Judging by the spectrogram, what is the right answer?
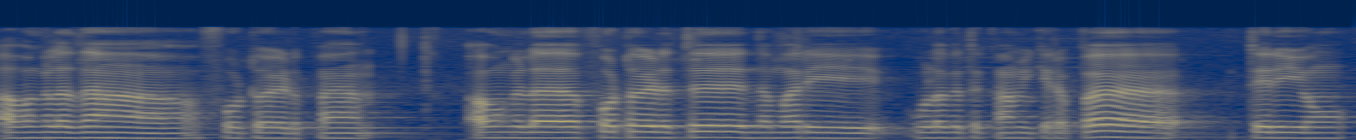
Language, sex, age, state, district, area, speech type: Tamil, male, 18-30, Tamil Nadu, Namakkal, urban, spontaneous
